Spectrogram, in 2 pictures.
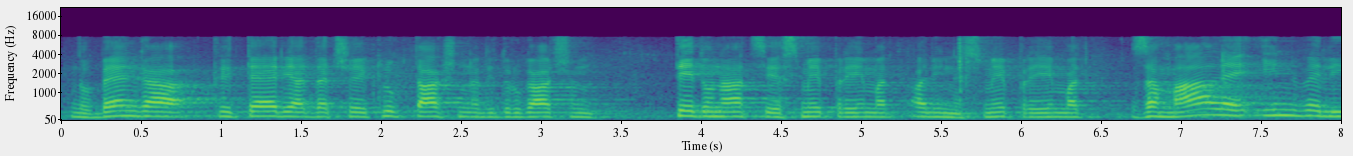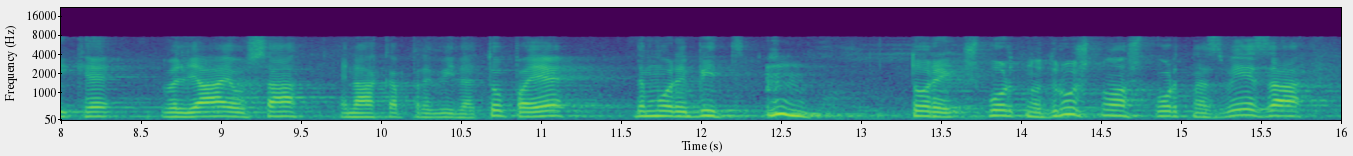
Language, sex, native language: Slovenian, male, Slovenian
